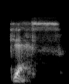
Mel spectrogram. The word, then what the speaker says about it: guess: But in some cases, we don't even acknowledge the U. So guess. It's G-U-E-S-S, but it's guess.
